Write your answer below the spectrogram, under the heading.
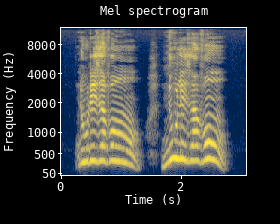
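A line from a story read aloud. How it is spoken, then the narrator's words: Crowd howling. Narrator (French): hurlaient les artoupans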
